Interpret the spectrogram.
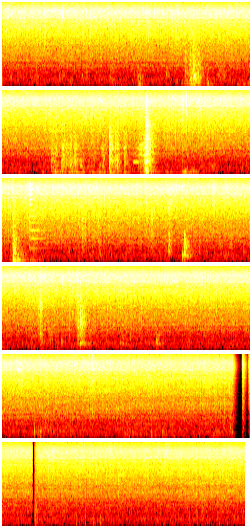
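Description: Sliced mushrooms frying in pans: a steady sizzle, with a few sharp pops and ticks in the first half. The sound cuts out for a moment near the end.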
